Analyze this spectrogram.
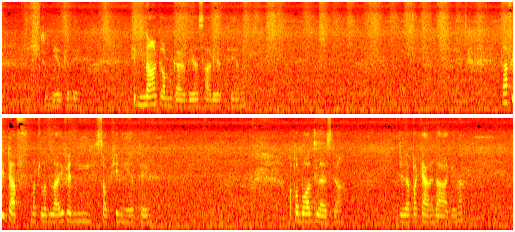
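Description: A middle-aged woman speaks calmly and close by, in short bursts with pauses.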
